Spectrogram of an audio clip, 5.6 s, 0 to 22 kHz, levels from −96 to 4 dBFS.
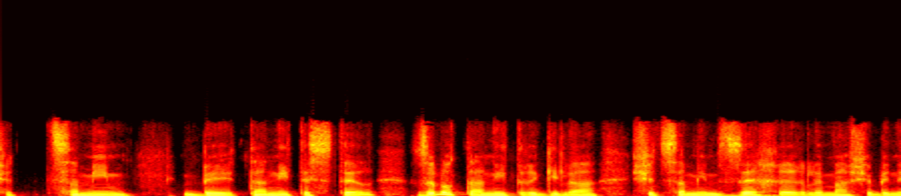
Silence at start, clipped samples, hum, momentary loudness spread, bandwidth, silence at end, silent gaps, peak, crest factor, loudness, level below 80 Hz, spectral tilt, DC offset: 0 s; under 0.1%; none; 6 LU; 8.8 kHz; 0 s; none; 0 dBFS; 16 dB; -18 LUFS; -48 dBFS; -5.5 dB/octave; under 0.1%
